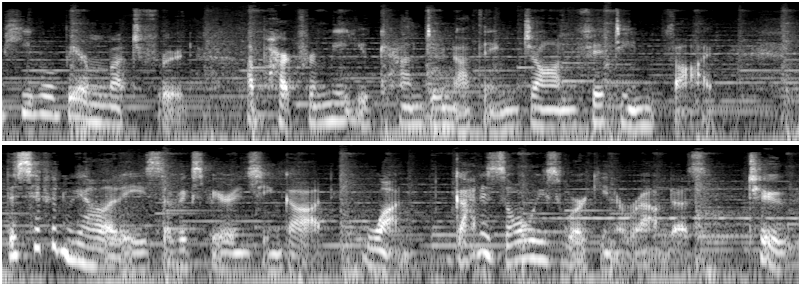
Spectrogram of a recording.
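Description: A woman reads a scripted Bible study devotional in a measured, enunciated manner. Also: mid-range voice, gravelly. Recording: background music under voice. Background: music.

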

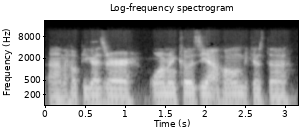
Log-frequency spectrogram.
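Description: A man's voice: on the low side, little pitch movement, fairly quick, muffled recording, slight background noise. Chatty young man teaching over video call. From Singapore. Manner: friendly, chatty, frequent ums, asks students questions. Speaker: graduate student science outreach teacher. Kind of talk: casual online science lesson. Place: lab office with shelves, indoors. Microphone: video call webcam.

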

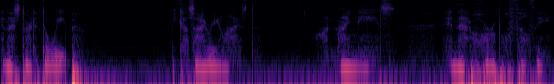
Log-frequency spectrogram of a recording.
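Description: A middle-aged man playing a solemn, haunted doctor who survived an abduction, in a slow, halting, whispered ASMR monologue. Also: on the low side, fairly even intonation, warm tone, husky, heavily acted. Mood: haunted, intense.

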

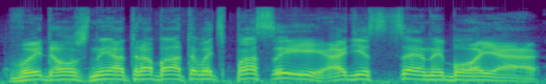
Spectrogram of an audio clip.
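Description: An actor voicing a stern, middle-aged male football coach in a dubbed cartoon, with a gruff, commanding and dismissive manner. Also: a little high, lively intonation, a little slow, no room sound.

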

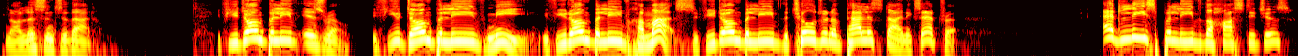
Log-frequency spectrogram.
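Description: A young man with a South African accent talks fast and heated about the news. His voice sits high and leaps around a lot. He curses freely, and the studio sound is close and dry. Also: dry recording. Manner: animated, profane, gesturing with his hands. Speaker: podcast co-host. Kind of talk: opinionated news commentary. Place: small studio room. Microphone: studio mic on a boom, with headphones.

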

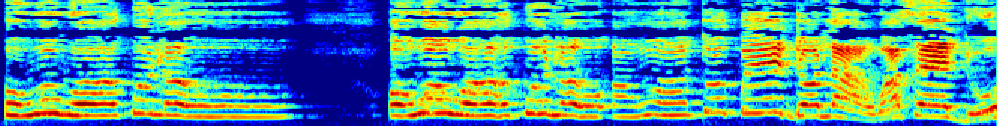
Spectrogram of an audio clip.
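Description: A man's voice: extremely high pitch, animated, normal speed, darkish tone, highs cut off. Man, Nigerian accent, middle-aged, rhythmic taunting chant, indoor phone recording. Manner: rhythmic, mocking, sing-song repetition. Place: small room indoors, seated.

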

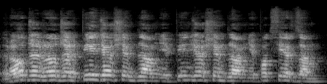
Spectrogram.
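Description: Male ham radio operator, high voice, procedural calls mixed with casual remarks, hesitant phrasing, off-mic. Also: normal speed, sharp tone. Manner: procedural, spells callsigns in phonetic words, hesitant between phrases. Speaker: amateur radio operator and YouTuber. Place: small wood-panelled radio room indoors. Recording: roomy, distant microphone sound.

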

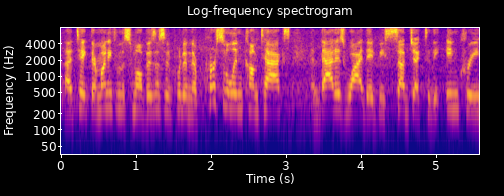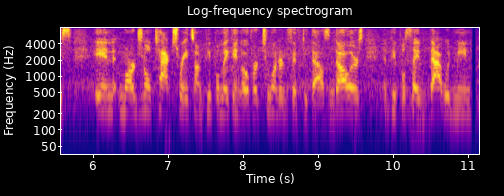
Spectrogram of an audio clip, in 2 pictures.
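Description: A woman in her thirties anchoring live business news in a TV studio, asking brisk, poised questions. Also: mid-range voice, steady tone, background noise.

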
